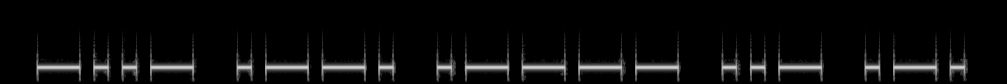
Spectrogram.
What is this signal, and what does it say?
Morse code, heard as a keyed tone, about 8 wpm, 800 Hz. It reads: XP1UR
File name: 8wpm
